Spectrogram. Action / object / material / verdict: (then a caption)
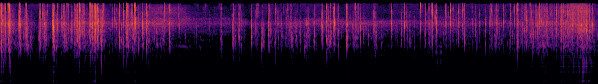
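scrape / thin plastic bag / plastic / none. A medium, thin, empty, clear transparent plastic bag is held in both hands while the fingertips crinkle it and squeeze it into a bunch. Dense, bright crinkling and sharp crackles fill the clip, with no low end and a briefly quieter stretch around the two-second mark before the crackling builds again.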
